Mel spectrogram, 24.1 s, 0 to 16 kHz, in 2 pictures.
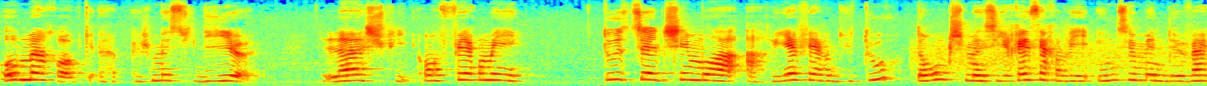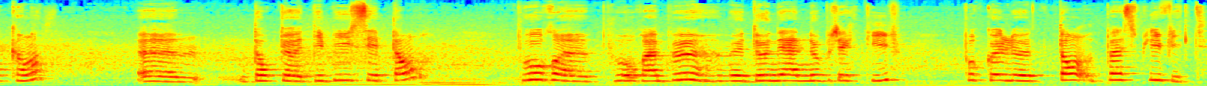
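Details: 27-year-old woman with Friedreich's ataxia, a genetic neurodegenerative disease beginning at age 10, wheelchair user since 18, with uncoordinated movements; French speech; ataxic dysarthria.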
